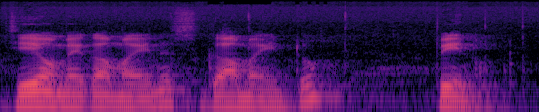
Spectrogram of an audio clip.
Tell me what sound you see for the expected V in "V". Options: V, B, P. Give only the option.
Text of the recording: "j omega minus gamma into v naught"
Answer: P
